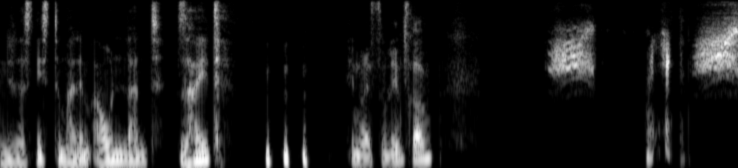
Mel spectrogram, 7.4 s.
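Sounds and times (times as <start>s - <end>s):
speech: 0.0s - 2.9s, 3.5s - 4.7s, 5.5s - 7.3s
harsh raspy screeching and croaking bird calls: 5.4s - 7.3s.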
